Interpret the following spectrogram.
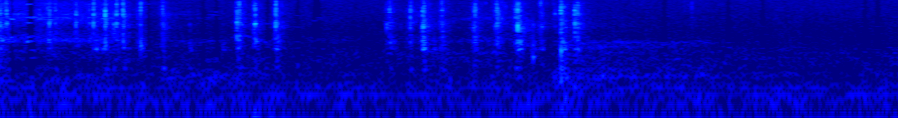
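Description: Faint typing on a computer keyboard: a scatter of light, irregular clicks over near silence.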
